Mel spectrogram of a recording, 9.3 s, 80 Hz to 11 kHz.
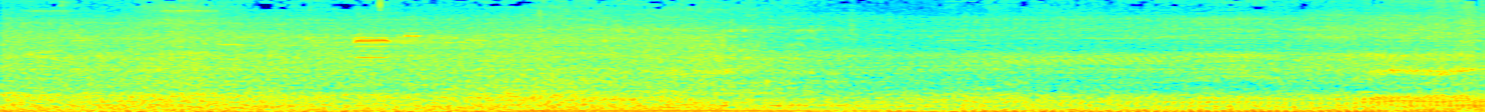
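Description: A 2022 Honda CB 300R BS6 motorcycle on the move, its steady engine drone and road rumble filling the scene continuously, with wind and faint traffic around it and no talking.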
